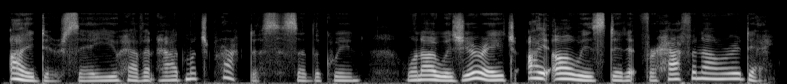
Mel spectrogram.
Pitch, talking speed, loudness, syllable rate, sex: 205 Hz, 190 wpm, -17 LUFS, 4.6 syllables/s, female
